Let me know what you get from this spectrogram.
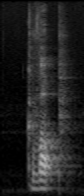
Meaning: a weak, blubbery mass, notably: 1. of human or animal tissue, such as quivering flesh, or a brain lobe 2. of aquatic plants
- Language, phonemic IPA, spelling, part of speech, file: Dutch, /kʋɑp/, kwab, noun, Nl-kwab.ogg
